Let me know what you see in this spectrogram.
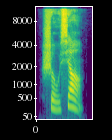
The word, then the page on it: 首相: shǒu xiàng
